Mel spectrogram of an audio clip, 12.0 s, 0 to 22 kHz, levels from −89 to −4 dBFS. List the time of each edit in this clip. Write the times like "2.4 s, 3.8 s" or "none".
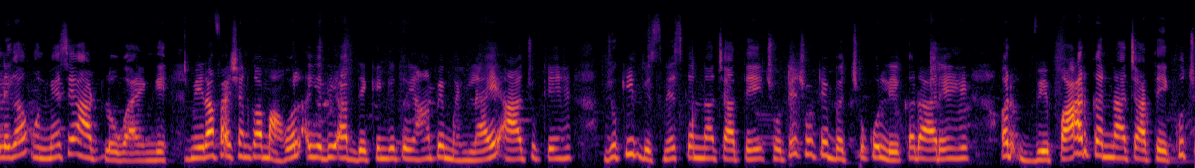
1.9 s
